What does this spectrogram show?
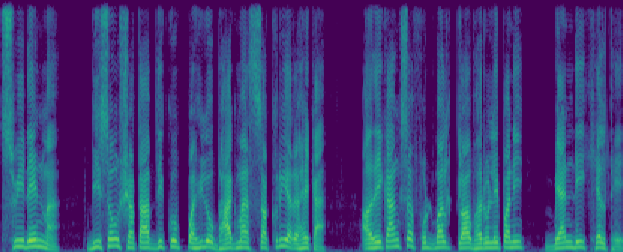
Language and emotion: Nepali, neutral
